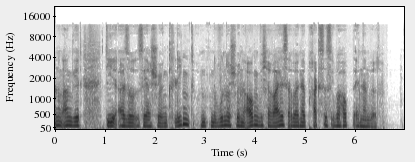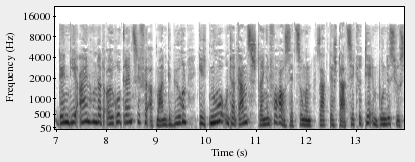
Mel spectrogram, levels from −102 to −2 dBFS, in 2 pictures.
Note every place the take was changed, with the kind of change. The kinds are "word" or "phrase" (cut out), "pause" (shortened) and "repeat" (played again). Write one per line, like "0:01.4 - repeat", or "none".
0:05.9 - word
0:10.6 - word
0:12.2 - pause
